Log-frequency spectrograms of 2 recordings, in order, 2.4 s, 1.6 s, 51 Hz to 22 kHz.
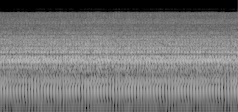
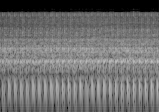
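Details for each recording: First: New stock Harbor Freight Predator 212cc OHV (Honda clone, EPA model), warmed up, choke off, at full factory-governed throttle: screaming with faint surging as governor rocks back and forth compensating for very lean carburetor mixture. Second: New, stock Harbor Freight Predator 212cc OHV single-cylinder, warmed up, choke fully off, at the factory-set idle: a quick, even putter with no misses or knocks. Normal idle.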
